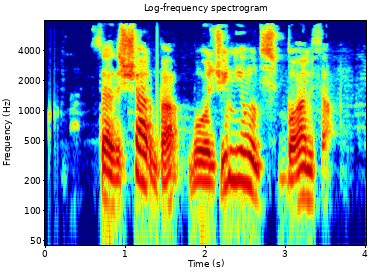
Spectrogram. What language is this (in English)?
Kabyle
